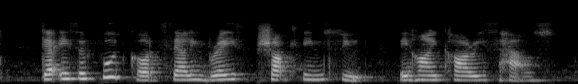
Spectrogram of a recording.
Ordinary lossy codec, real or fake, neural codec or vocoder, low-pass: none; fake; codec, 24 kHz, 0.9 kbps, WavTokenizer, medium speech release version 1; 7.2 kHz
